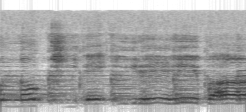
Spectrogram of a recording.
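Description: A man singing a Japanese kayōkyoku ballad in Japanese over a karaoke backing track, ending the phrase on a held, wavering note.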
